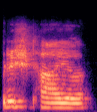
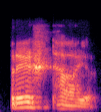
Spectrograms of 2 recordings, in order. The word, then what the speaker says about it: प्रेष्ठाय: फिर है प्रेष्ठाय, तो कुछ भक्त इसका उच्चारण करते हैं पृष्ठाय, पृष्ठाय, और कई उच्चारण और भी करते हैं जो गलत है। सही उच्चारण है प्रेष्ठाय, कृष्ण प्रेष्ठाय।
